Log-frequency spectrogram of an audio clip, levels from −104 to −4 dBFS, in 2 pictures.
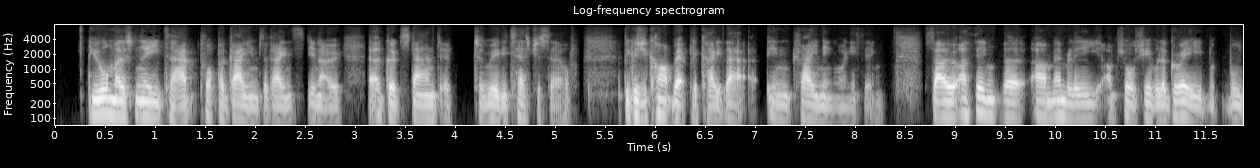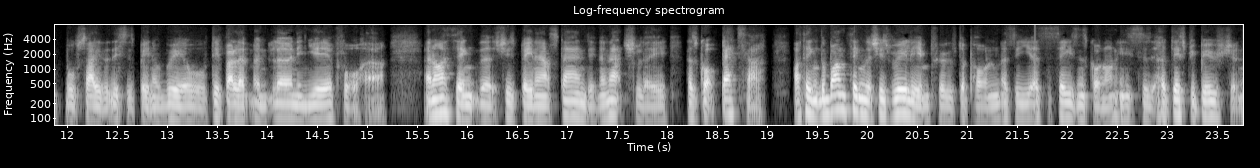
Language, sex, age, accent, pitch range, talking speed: English, male, 40-59, British, 95-115 Hz, 210 wpm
